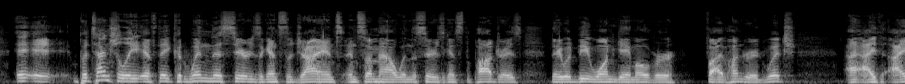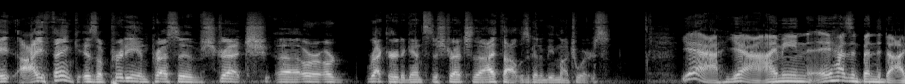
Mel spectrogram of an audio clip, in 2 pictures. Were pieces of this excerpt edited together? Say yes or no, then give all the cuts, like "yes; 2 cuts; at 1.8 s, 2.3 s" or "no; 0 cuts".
no; 0 cuts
